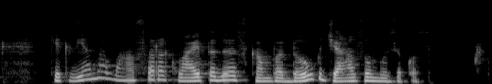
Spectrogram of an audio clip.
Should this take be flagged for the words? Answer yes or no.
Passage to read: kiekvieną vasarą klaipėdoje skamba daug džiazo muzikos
no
